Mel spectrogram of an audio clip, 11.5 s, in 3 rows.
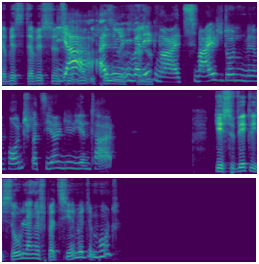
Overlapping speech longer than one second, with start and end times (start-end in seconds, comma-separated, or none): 0.8-2.2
